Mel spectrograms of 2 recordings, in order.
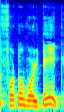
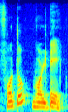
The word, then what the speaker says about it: photovoltaic: Other energy sources include solar photovoltaic and geothermal power. You will have to pronounce that word as photovoltaic.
